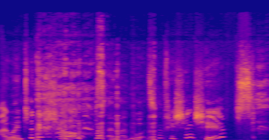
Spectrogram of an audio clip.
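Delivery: pitch climbs on shops and chips, upspeak. Demonstrating a speech pattern on a plain sentence, rising upward inflection. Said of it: "so it goes up towards the end".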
